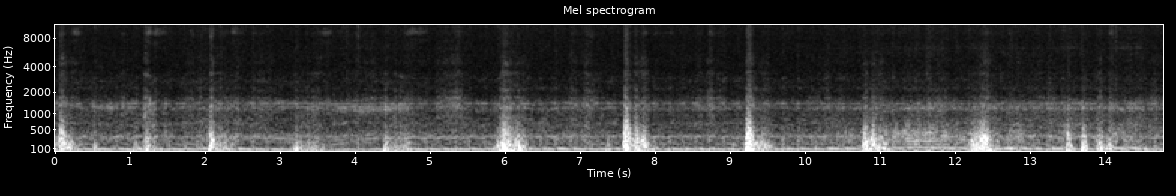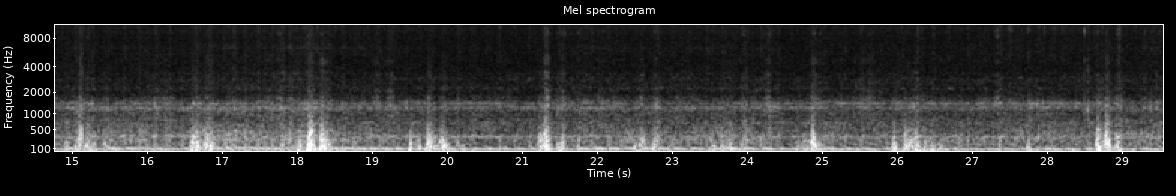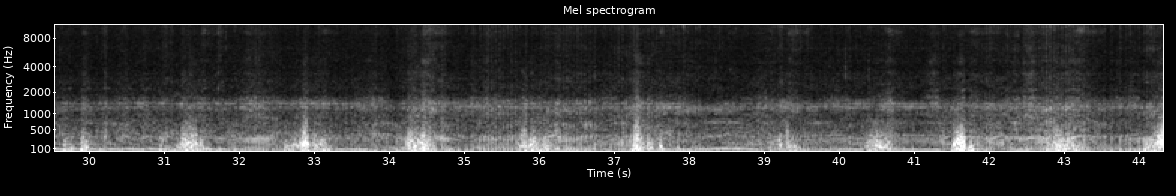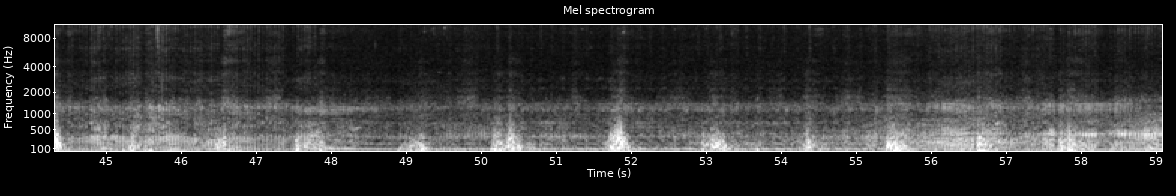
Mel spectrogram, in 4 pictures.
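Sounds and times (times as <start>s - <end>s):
dirt bike engine running: 0.0s - 59.0s.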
